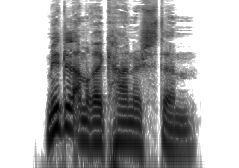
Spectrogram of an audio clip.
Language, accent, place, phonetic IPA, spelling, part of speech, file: German, Germany, Berlin, [ˈmɪtl̩ʔameʁiˌkaːnɪʃstəm], mittelamerikanischstem, adjective, De-mittelamerikanischstem.ogg
- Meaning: strong dative masculine/neuter singular superlative degree of mittelamerikanisch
